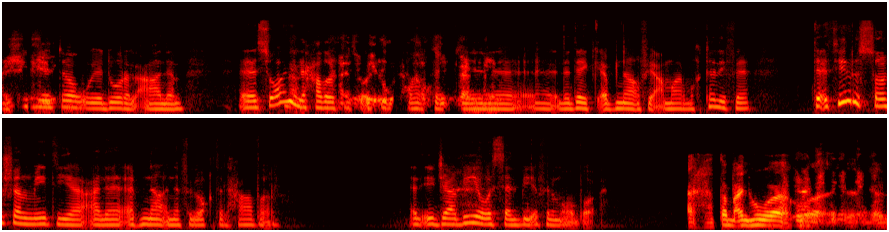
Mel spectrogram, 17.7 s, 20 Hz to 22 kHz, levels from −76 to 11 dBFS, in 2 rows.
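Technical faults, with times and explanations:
0.00–0.47 s, 3.42–4.90 s and 16.77–16.81 s, speech suppressed in double talk: the talker's level dips and thins in short pieces, by about 10 dB early on (roughly a fifth of a second in all), by about 15 dB in the middle stretch (around half a second of chopping), and by only about 5 dB in a brief dip near the end. Each dip overlaps a second voice, so the likely cause is an echo canceller that could not tell near speech from loudspeaker echo and attenuated both.
0.06–0.57 s, 3.33–4.95 s and 16.66 s to the end, other side's voice leaking through: a second, fainter voice sits behind the talker, at about 10 dB down at the start and about 5 dB down in the later two stretches. This is likely far-end audio played on the talker's loudspeaker and picked up again by the microphone, with the echo canceller leaving part of it in. Its audible bandwidth tops out around 12 kHz, consistent with a low-bitrate call codec.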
